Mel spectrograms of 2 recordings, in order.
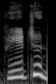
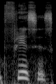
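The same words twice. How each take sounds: First: Phrase said slowly as "FRAYJ"; corrected pronunciation. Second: Phrases said as "FRAY-ses"; rejected pronunciation. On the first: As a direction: end phrase on a drawn-out j sound. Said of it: "correct pronunciation of this word". (phrase को धीरे से "फ्रेज" बोलते हुए) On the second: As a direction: use s sounds in phrases, no j. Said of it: "not phrases". (phrases को "फ्रेसेस" बोलते हुए) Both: Shown as a demonstration.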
